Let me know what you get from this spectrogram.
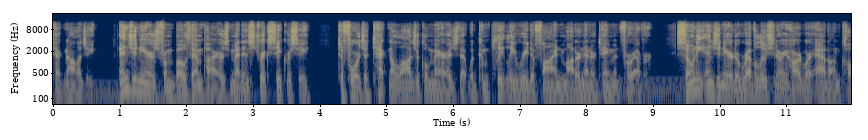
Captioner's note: SFX: subtle digital hum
